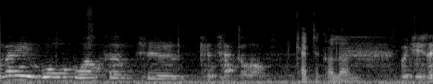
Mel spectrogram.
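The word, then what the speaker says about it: Katakolon: bridge on a very warm welcome to catalog catacolon which is the correct pronunciation according to the local Pilots so we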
